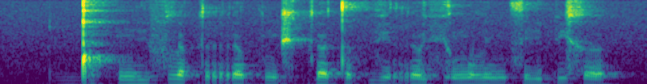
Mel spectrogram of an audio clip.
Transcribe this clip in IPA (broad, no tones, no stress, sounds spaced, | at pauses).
ɡ͡ǃ ə kʷ ŋ i f l œ k r œ kʷ n d͡ʒ ɵ k ɾ œ t ɛ kʷ vʲ ɛ r ɵ fʲ ɛ ŋʷ ə l i ŋ s i pʲ ɛ x ə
